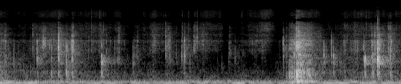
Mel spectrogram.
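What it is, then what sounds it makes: Crushed gym chalk powder. Both hands dig their fingertips into a heap of pale purple crushed dyed gym chalk, fine powder with small chunks, in a white bowl, rubbing and crushing the chunks into powder. Soft gritty crunches and crackles run throughout, with a louder, fuller crunch about three seconds in, over a steady low hum.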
